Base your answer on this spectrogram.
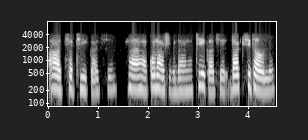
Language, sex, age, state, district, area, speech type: Bengali, female, 18-30, West Bengal, North 24 Parganas, urban, conversation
